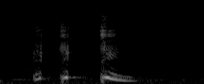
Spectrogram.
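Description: A person coughing to clear the throat: three short coughs within about a second, the last the loudest.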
